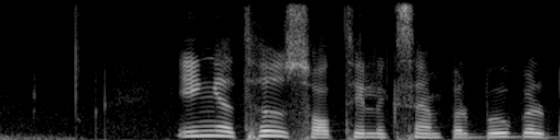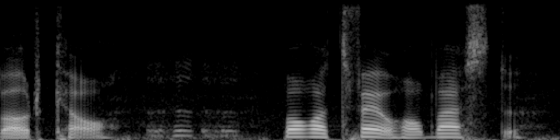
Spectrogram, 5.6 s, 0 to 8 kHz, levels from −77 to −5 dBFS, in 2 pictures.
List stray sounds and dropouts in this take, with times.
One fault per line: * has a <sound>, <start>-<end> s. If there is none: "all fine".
* has a laugh, 3.5-4.0 s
